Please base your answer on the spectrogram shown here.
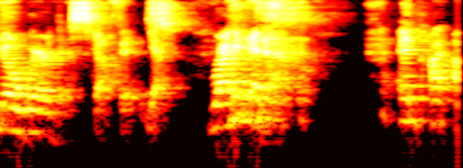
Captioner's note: laughs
